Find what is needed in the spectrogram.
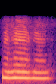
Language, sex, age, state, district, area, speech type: Bengali, female, 18-30, West Bengal, Howrah, urban, conversation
